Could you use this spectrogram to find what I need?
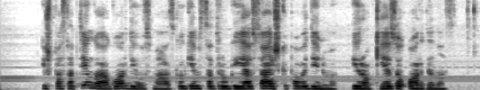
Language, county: Lithuanian, Panevėžys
